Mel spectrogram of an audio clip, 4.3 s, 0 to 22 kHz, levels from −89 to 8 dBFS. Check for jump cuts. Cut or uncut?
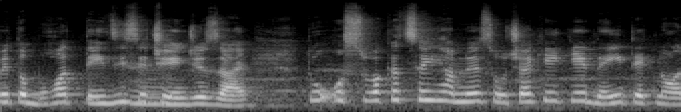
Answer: uncut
